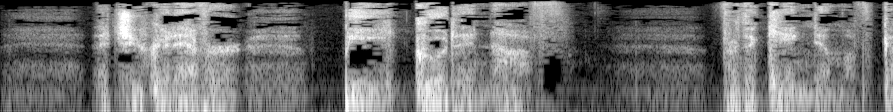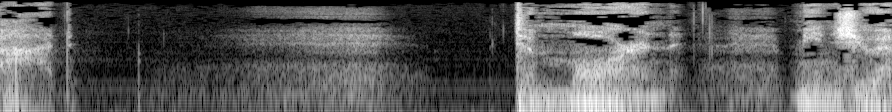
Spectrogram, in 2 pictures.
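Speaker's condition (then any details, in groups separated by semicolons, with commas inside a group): Vocal cord paralysis, unilateral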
